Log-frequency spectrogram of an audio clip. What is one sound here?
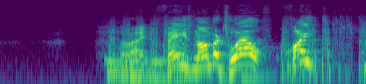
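A short game jingle plays at the start of a new round.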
